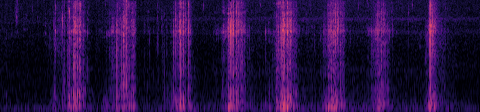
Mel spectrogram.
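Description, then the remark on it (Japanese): Crunching of a crisp, standard chicken-flavored snack of small fine pieces being chewed, about eight sharp, crackly bites in a steady rhythm, fairly loud and with no talking. “これみんな食べるとき、上向いて食べると思います。こぼれるから。でね、味は、もう言っちゃいましょう。これスタンダード、チキン味です。”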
